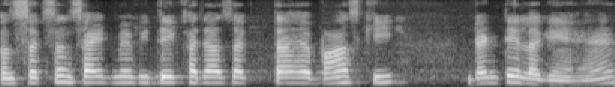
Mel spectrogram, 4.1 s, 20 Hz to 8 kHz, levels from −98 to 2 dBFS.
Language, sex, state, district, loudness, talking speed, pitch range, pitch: Hindi, male, Arunachal Pradesh, Lower Dibang Valley, -17 LUFS, 190 wpm, 180-200 Hz, 190 Hz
